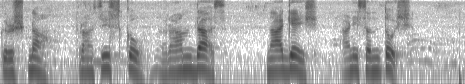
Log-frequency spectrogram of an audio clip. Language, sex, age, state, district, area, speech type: Goan Konkani, male, 45-60, Goa, Canacona, rural, spontaneous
